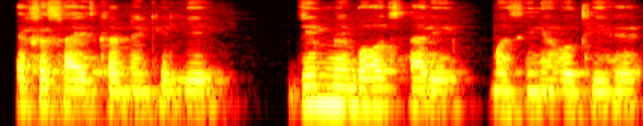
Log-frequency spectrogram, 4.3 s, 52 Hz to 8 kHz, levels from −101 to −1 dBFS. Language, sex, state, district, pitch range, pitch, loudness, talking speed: Hindi, male, Bihar, Saran, 110-120 Hz, 110 Hz, -20 LUFS, 155 wpm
